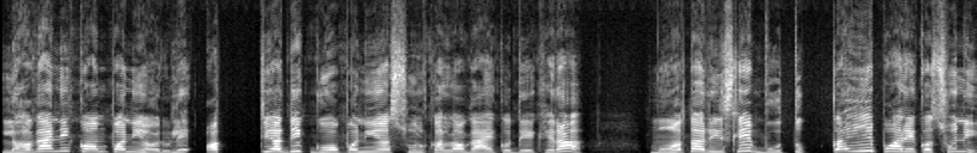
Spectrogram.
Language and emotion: Nepali, angry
